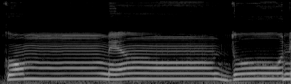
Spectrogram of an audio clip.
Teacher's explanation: کم کم، آگے نون ساکن کا قاعدہ دیکھیں، اوپر جزم ہے تو چھوٹی سی دال، اس نون ساکن کے آگے دال اخفا کا حرف آ رہا ہے، اس لیے یہاں ہم اخفا کریں گے یعنی کہ نون کو ہم چھپا کے پڑھیں گے اس نون ساکن کو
